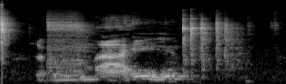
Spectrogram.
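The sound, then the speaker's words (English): A long-neck bottle of Widmer's Hef beer is handled right against the microphone: a loud glassy clink, then rubbing and scraping with ringing tones, and a few lighter taps fading out. “Let me get real close so the listeners can hear my bottle. Long neck bottle.”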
